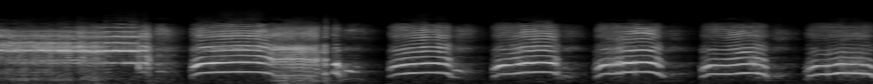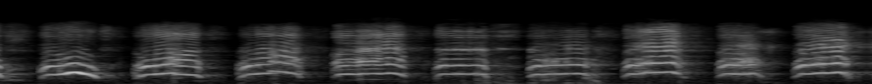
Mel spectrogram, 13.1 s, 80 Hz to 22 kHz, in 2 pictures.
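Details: Rhythmic, high-pitched newborn cries in short repeated bursts, about 79 a minute, with quick breaths between; a strong, typical newborn cry, from a sound-effects recording.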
